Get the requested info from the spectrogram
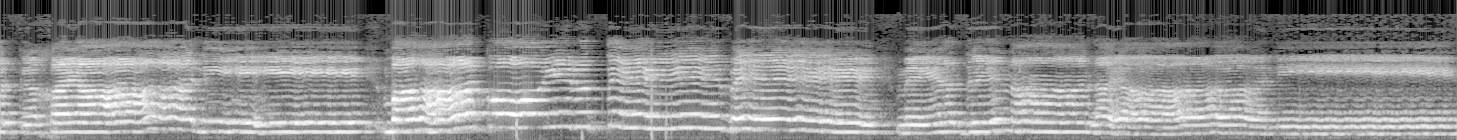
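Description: A man singing an Urdu naat (Islamic devotional song) solo and unaccompanied, holding long notes with melismatic ornaments.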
